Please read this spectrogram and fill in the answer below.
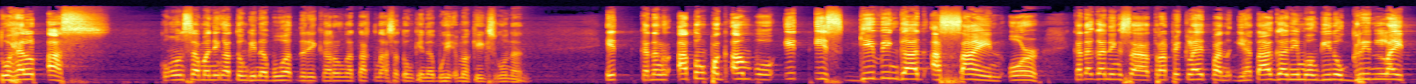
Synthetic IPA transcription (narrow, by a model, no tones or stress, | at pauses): t̪ʊɦɛlp̚ɐs | kʊŋʔʊnsamanɪŋʔaːt̪oŋɡɪnabuːhat̪̚d̪ɪɾɪkɐɾonŋɐt̪ak̚naʔsʔaːt̪oŋkɪnɐbuːhɪʔɐmakɪɡsʔuːna̰n | ʔɪt̪̚kɐnaŋʔaːt̪oŋpɐɡʔampoʔɪt̪̚ɪsɡɪvɪŋɡad̪ɐsajnoɹ | kɐd̪aʔɡaːnɪŋsɐt̪ɾapɪklajt̪̚panɐɡɪhat̪aːɡɐnimoʔɐŋɡɪnoɡɾinlajt̪̚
